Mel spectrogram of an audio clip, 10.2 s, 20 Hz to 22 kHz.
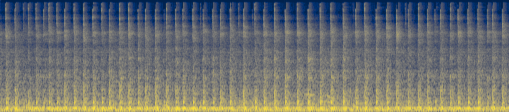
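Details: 1974 Honda MT250 two-stroke, first start after rebuild with new OEM seals, head gasket, NOS piston and rings and honed cylinder, no chain fitted: crisp fast even popping at steady speed, no knocks or flat spots; running clean and healthy.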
